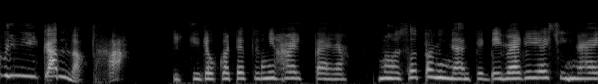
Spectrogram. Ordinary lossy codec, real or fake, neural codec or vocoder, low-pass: none; fake; codec, 24 kHz, 1.5 kbps, HILCodec; 7.2 kHz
